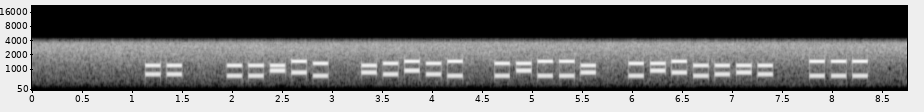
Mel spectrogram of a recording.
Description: DTMF, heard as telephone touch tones, dialled by machine, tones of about 150 ms, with phone line noise. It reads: 44 11*92 75#53 20337 2091474 333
